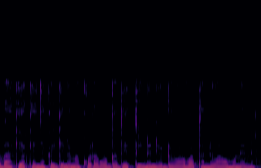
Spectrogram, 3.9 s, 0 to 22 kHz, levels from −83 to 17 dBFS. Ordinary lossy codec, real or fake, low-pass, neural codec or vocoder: none; real; none; none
